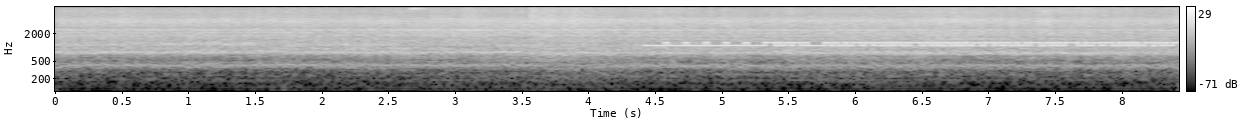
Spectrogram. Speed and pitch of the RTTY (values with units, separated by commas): 50 baud, 170 Hz shift, 1190 Hz centre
